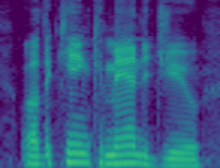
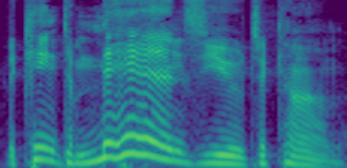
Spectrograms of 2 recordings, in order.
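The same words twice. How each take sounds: First: Casual, understated relaying of an order; less serious command. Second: Slow, overblown stern command; more serious demand. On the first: First captains relaying the king's order, unforceful. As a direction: pass the order on without any weight. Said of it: "those first guys were like". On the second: Next captain trying to outdo the first, exaggeratedly stern. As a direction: hammer and stretch DEMANDS, mock-imperious. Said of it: "we gotta be more serious". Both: Acted.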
